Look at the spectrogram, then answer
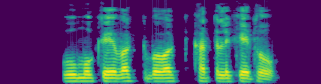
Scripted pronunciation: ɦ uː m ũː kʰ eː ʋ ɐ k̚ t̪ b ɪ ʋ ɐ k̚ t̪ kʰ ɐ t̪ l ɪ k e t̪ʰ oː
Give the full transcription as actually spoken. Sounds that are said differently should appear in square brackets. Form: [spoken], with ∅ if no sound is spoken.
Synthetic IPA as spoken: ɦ uː m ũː kʰ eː ʋ ɐ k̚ t̪ b ɪ ʋ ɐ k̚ t̪ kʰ ɐ t̪ l ɪ [kʰ] e t̪ʰ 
